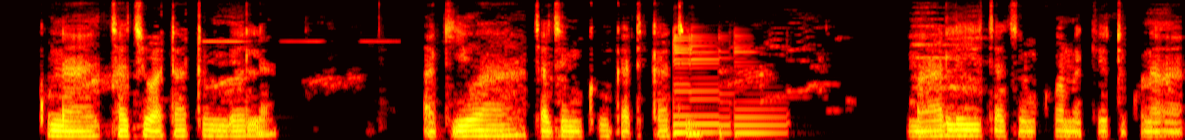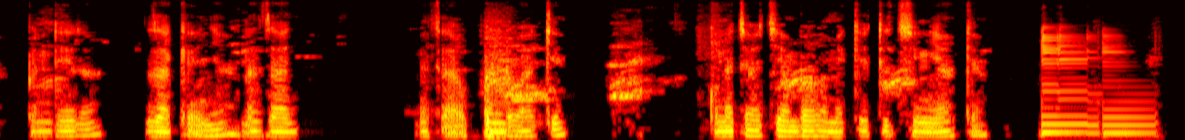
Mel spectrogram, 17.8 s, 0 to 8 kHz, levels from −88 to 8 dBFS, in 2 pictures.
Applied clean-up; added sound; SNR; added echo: classical method spectral subtraction.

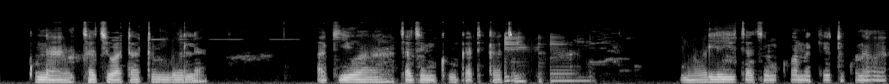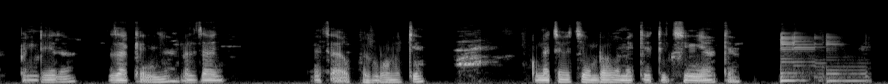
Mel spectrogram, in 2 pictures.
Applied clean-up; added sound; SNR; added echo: neural diffusion model UNIVERSE++.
